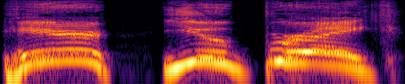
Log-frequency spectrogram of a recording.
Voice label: attack pain; axe

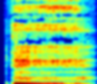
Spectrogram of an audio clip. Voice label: treant happy

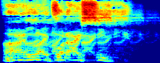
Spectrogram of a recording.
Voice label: last hit pain, faceless void; dota

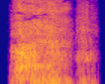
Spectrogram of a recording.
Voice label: troll pain; dota; troll warlord

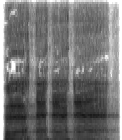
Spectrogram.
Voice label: wraith death; dota; skeleton king

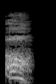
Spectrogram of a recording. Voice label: temp pain; templar assassin

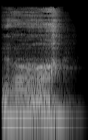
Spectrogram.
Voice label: anger; snapfire

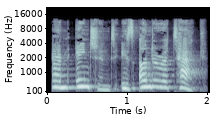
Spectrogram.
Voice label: announcer ancient attack

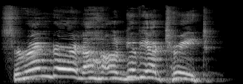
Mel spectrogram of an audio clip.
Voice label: attack pain; snapfire

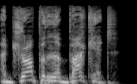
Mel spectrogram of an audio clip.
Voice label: last hit pain; dota; largo

